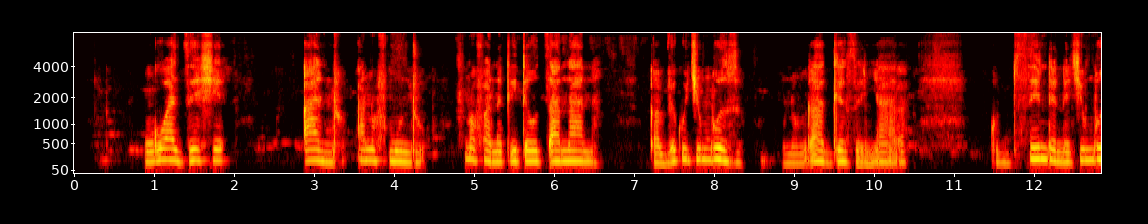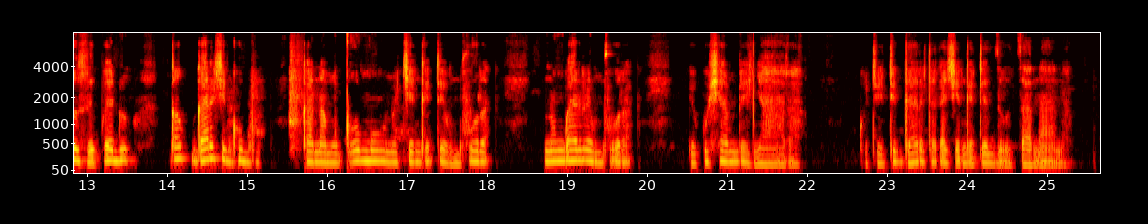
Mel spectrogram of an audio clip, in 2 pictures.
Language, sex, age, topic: Ndau, female, 36-49, health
